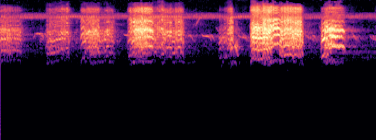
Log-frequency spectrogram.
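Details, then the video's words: Blaze-winged parakeet (Pyrrhura devillei), tiriba-fogo, free in nature in Brazil, where it is rare and occurs only in Mato Grosso do Sul: harsh, grating screeches in short bursts, about six over four seconds, over a thin high hiss of insects. "BLAZE-WINGED PARAKEET (PYRRHURA DEVILLEI), TIRIBA-FOGO"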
